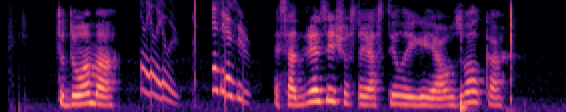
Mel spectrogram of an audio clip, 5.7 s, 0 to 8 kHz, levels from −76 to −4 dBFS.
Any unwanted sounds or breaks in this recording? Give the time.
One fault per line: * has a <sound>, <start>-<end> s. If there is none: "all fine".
* has a chirp, 1.4-2.5 s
